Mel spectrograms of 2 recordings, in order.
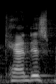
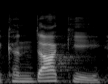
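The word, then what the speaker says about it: Kandake: Now, Candace, I know we pronounce it Candace, but as I looked it up, it was, I believe it's pronounced differently, Kandaki.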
